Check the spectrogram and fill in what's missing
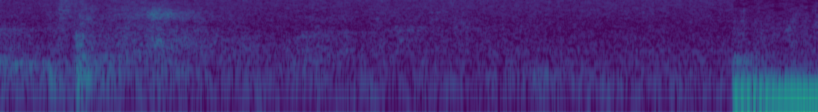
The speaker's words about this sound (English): This fountain right here has that hollow tone behind it. It's actually the sound behind the falling water. It's like a hollow, and you can hear different words.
